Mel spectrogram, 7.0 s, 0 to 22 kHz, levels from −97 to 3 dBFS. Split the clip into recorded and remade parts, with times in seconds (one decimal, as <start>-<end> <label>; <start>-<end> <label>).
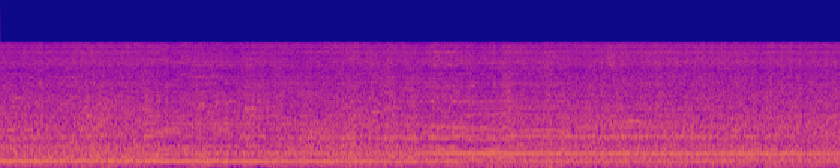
0.0-1.1 recorded; 1.1-2.8 remade; 2.8-3.4 recorded; 3.4-4.7 remade; 4.7-7.0 recorded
